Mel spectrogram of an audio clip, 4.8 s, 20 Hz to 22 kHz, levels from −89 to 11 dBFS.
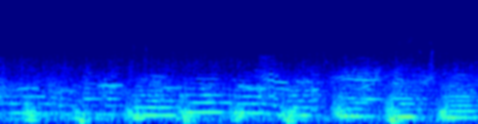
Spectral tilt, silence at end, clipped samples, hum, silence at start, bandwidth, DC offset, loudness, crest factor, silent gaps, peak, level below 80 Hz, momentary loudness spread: -8 dB/octave; 0 s; under 0.1%; none; 0 s; 16 kHz; under 0.1%; -48 LUFS; 16 dB; none; -30 dBFS; -70 dBFS; 5 LU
